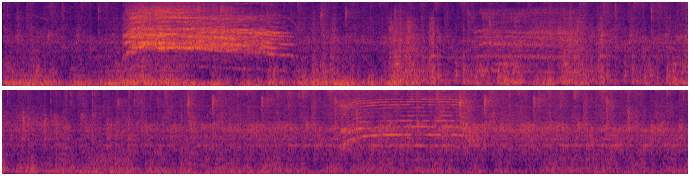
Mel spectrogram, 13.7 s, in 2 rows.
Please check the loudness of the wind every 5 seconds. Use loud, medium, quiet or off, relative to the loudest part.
loud, loud, medium.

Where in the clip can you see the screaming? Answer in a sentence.
You can hear the screaming from 1.1 to 2.9 s, from 4.7 to 5.8 s and from 10.2 to 11.7 s.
